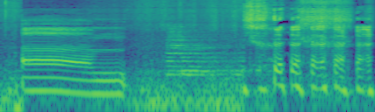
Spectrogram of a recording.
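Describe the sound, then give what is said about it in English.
A loud, steady train horn blares for about a second, then sounds a second wavering note, and a voice begins talking over the rumble near the end. “That train agrees.”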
